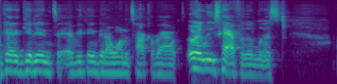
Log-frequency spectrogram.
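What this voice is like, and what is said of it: Speaking very fast. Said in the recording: “I do feel like I'm talking really, really fast today. I've had coffee as I usually do ... I'm talking really fast.”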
